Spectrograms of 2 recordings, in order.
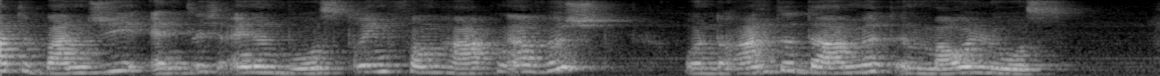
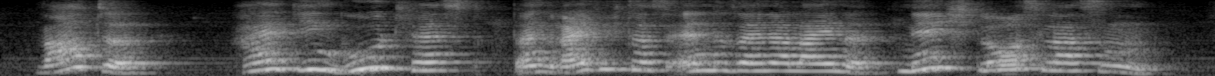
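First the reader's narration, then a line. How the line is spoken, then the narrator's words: Urgent pleading. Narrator (German): flehte, denn Bungee zappelte wie verrückt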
